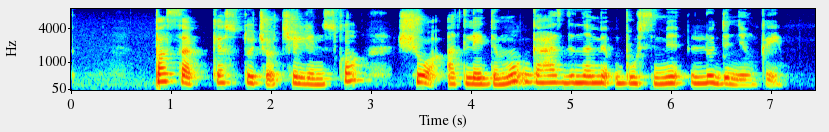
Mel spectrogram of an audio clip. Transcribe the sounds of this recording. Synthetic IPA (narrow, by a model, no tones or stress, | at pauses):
pɐsɐkkʲɛst̪ʊt͡ʃʲoːt͡ʃʲɪlʲɪnʲskoːʃʲuɔɐt̪ʲlʲɛɪd̪ʲɪmʊɡɑːzʲd̪ʲɪnɐmʲɪbuːsʲɪmʲɪlʲʊd̪ʲɪnʲɪŋkɐɪ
